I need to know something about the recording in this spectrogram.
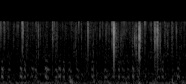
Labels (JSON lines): {"label": "anthrophony, mechanical", "recorder": "SoundTrap 300"}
